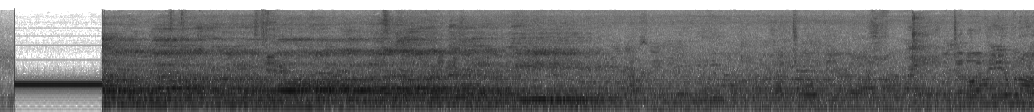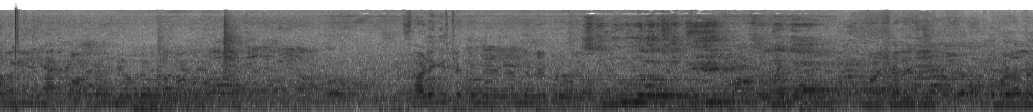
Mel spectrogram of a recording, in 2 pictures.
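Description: A crowd of young men chatters and talks in a large echoing hall.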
